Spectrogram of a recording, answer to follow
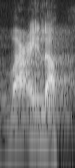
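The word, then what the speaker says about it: وعلہ: کا نام بعض نے وہلہ لکھا ہے، واو ہا اور لام ہا وہلہ، بعض نے لکھا ہے وعلا، وعلا تھا، اس کا صحیح تلفظ تھا واو عین لام اور ہے، وعلا۔ تو بہرحال یہ بیوی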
